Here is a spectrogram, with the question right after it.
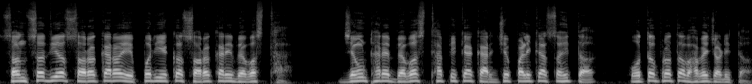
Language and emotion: Odia, neutral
